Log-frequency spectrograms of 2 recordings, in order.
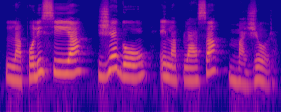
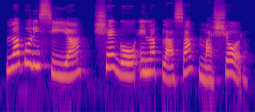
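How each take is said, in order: First: The ll and y are said like zh. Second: The ll and y are said like sh. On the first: "esse j" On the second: "este som mais de sh"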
